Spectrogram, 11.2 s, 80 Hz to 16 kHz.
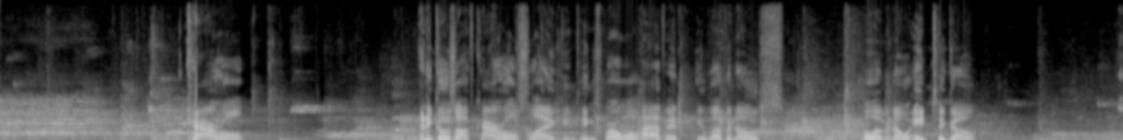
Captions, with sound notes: Carroll. (whistle blaring) And it goes off Carroll's leg, and Kingsborough will have it, 11:08 to go.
